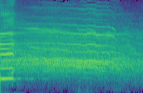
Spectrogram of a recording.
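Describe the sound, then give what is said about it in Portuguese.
A loud, sustained shout rings out for nearly three seconds, a strained, drawn-out yell that stays strong before tapering slightly at the end, with a hint of crowd noise behind it. “Dá um gritão aí”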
